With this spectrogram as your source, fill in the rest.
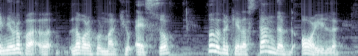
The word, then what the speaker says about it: Esso: europa lavora col marchio esso proprio perché la standard oil la primissima compagnia petrolifera mai esistita aveva come primo s o che in inglese si pronuncia esso o all'epoca nelle famosissime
